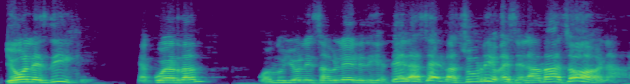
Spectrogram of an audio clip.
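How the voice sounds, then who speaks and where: High-voiced teacher quizzing students. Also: male voice, animated, unhurried. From Peru. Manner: colloquial, keeps quizzing students. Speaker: language teacher. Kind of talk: classroom lecture. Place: classroom. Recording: dull lo-fi classroom recording.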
